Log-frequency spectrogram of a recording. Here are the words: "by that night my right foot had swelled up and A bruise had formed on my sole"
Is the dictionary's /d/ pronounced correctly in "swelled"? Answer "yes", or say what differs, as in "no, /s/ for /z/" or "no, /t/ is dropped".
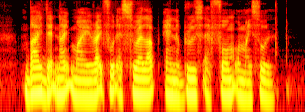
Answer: no, /d/ is dropped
